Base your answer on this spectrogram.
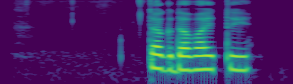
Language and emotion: Russian, neutral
